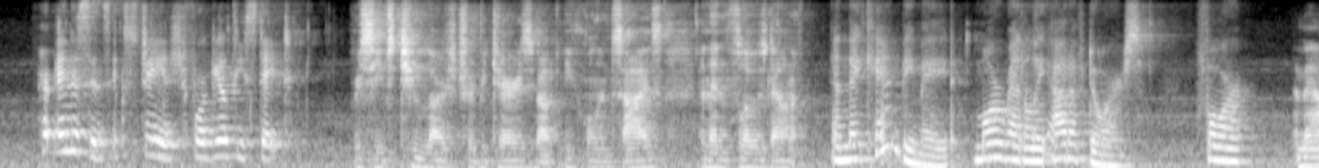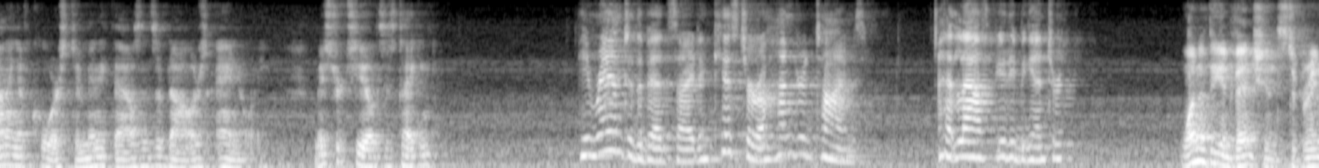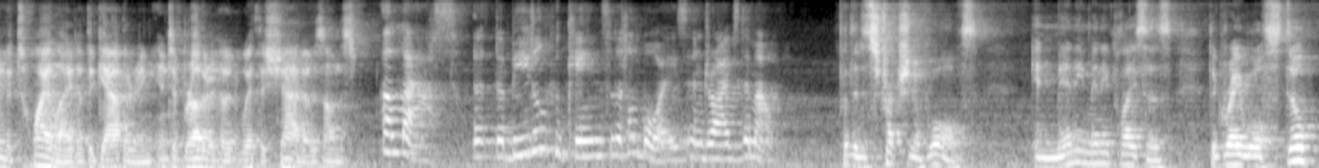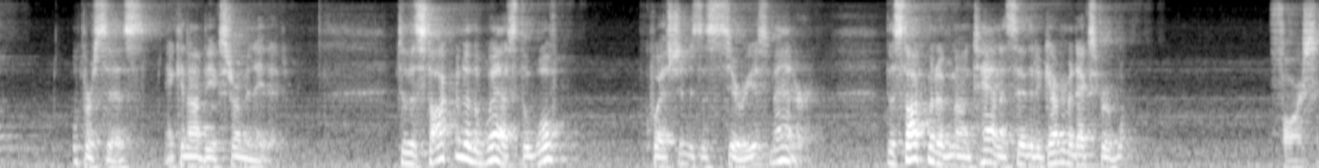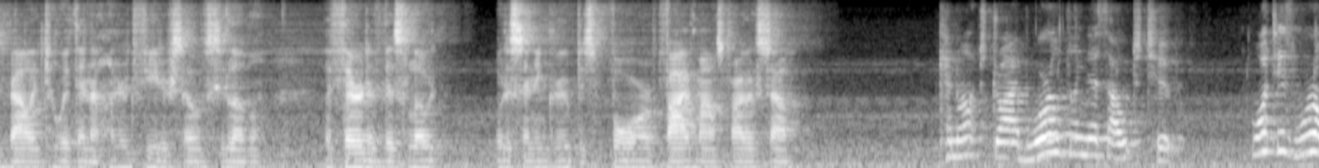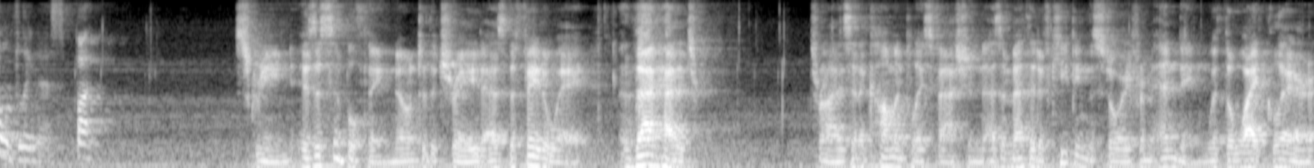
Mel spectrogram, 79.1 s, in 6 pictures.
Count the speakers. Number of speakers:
eight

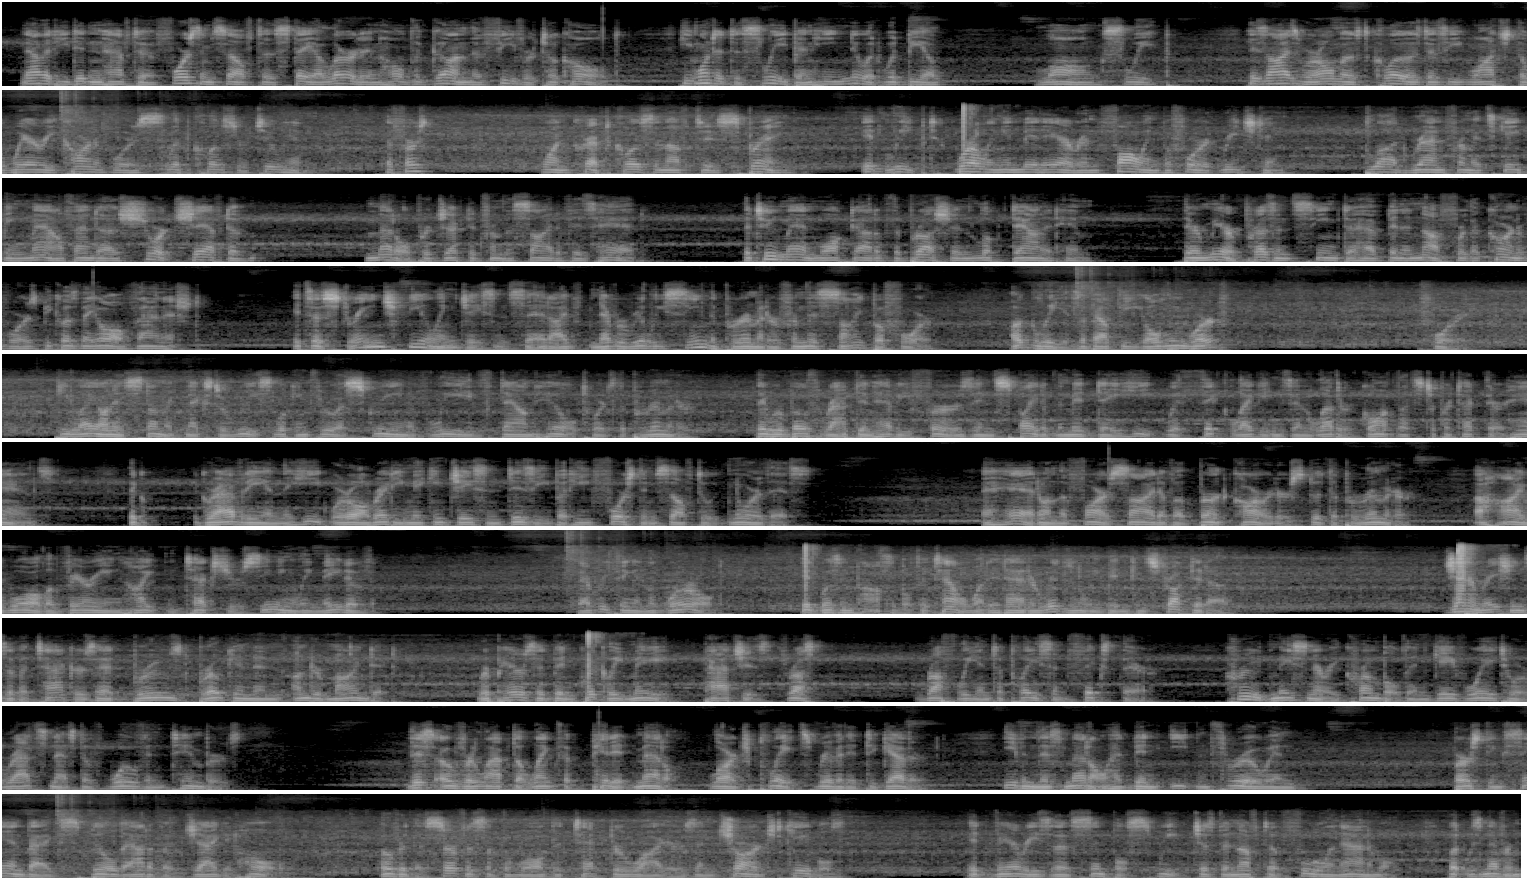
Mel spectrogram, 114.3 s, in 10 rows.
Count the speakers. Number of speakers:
one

